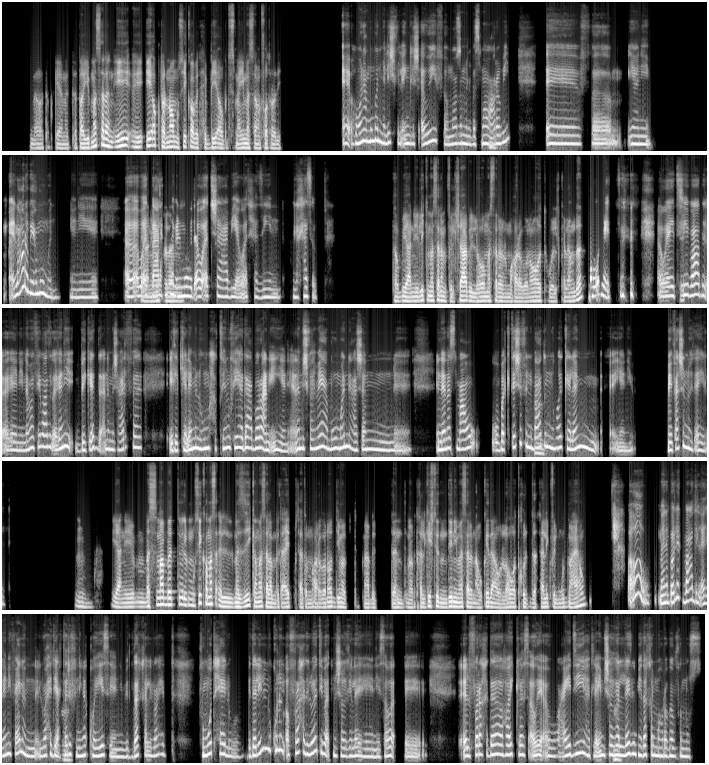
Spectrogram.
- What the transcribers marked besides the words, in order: in English: "الMood"; laugh; in English: "الMood"; in English: "Mood"; in English: "high class"
- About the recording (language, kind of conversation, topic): Arabic, podcast, إيه أول أغنية خلتك تحب الموسيقى؟
- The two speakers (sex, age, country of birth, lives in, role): female, 30-34, Egypt, Egypt, guest; male, 25-29, Egypt, Egypt, host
